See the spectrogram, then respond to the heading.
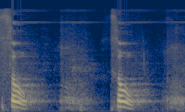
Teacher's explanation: مجہول ہو جائے گا، سے مجہول ہو جائے گا، سی سو، اور پیش میں ہونٹ گول ہو رہے ہیں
